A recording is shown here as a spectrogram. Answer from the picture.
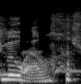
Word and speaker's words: Shmuel: say my name right people must know it's shmuel well I think we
